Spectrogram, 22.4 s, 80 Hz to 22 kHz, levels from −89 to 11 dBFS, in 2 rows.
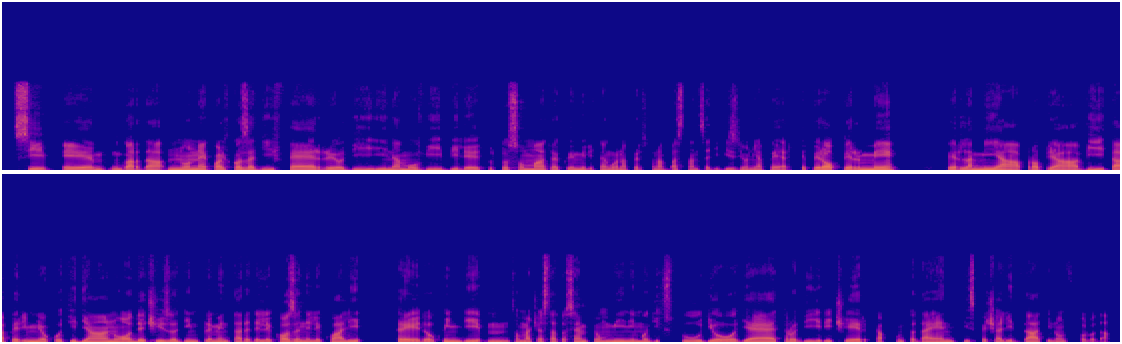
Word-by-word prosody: Sì, - - +1
ehm, 110 -2 +2
guarda, 95 -6 +1
non 105 +3 +3
è 135 +1 +3
qualcosa 100 -4 +2
di 90 +1 -4
ferreo, 95 -1 +1
di 90 +2 -3
inamovibile, 85 -3 -1
tutto 105 0 -6
sommato, 100 0 0
ecco, 85 - -6
io 85 - -2
mi 90 - -1
ritengo 80 -2 -6
una 75 0 -4
persona 80 -1 -10
abbastanza 75 +1 -8
di 75 - -15
visioni 80 0 -7
aperte. 75 - -5
Però 130 +3 +6
per 100 -5 +2
me, 115 +6 +5 0.4
per 100 -3 +1
la 95 0 +3
mia 95 -4 +4
propria 80 -2 +2
vita, 95 +4 0
per 85 - -1
il 85 - 0
mio 95 0 +3
quotidiano 95 0 +1
ho 100 - +4
deciso 95 -1 +1
di 85 0 -4
implementare 85 +1 -2
delle 85 +1 -2
cose 135 -5 +1
nelle 80 0 -1
quali 85 -2 0 0.3
credo 75 0 +2
quindi, 80 -3 0
mhmm, 80 -1 -3
insomma, - - -3
c'è - - -5
stato - - -4
sempre 90 -1 -3
un 80 - -1
minimo 85 -1 0
di 80 - -7
studio 85 -3 0
dietro, 95 -1 +2
di 80 0 -5
ricerca 85 +1 -2
appunto - - -8
da 80 - -2
enti 80 +1 -3
specializzati, 80 +1 -2
non 75 0 -7
solo - - -11
da - - -12
90 Hz, 170 wpm, -31 LUFS, 80-100 Hz, 0.4 s, Però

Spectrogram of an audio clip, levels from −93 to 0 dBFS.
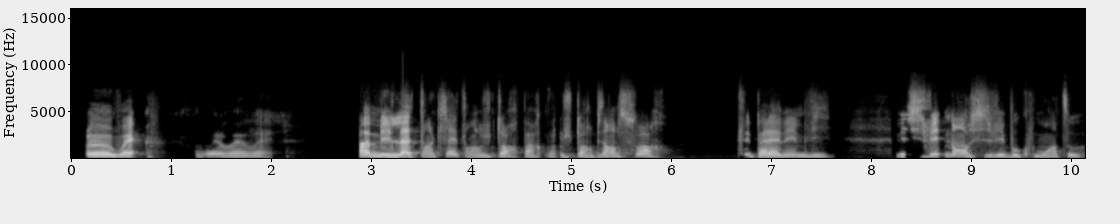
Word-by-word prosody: Heu 205 -1 +7
ouais. 200 0 +4 0.6
Ouais, 175 -1 -6
ouais, 175 +1 -5
ouais. 180 0 -11 0.8
Ah, 205 +1 +9
mais 205 -1 +5
là, 200 0 +9
t'inquiète, 205 +2 -6
hein, 175 -1 -8
je 175 - -7
dors 190 -2 -4
par 175 -1 -7
contre 180 0 -15
je 170 -1 -10
dors 175 -3 -5
bien 195 +1 -3
le 195 - -6
soir. 205 +1 -4 0.7
C'est 405 - -6
pas 190 -3 +1
la 180 0 +4
même 185 +2 -4
vie. 200 +1 -7 0.6
Mais 415 - -2
je 190 - -5
vais 220 0 +2
non, 215 -1 0
j'y 195 -1 -7
vais 190 0 0
beaucoup 185 +2 -6
moins 185 -1 -6
tôt. 195 0 -7
195 Hz, 195 wpm, -23 LUFS, 180-205 Hz, 0.8 s, Ah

